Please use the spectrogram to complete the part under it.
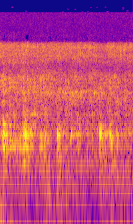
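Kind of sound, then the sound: household object, tap water running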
